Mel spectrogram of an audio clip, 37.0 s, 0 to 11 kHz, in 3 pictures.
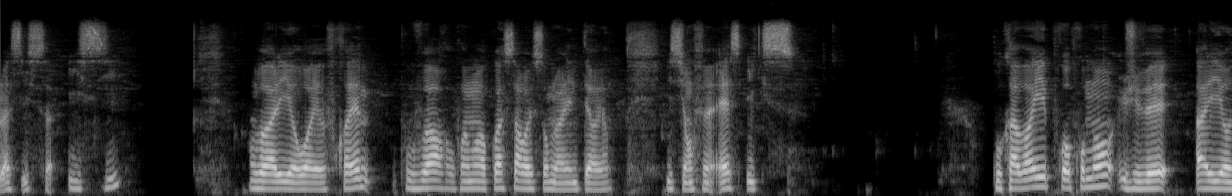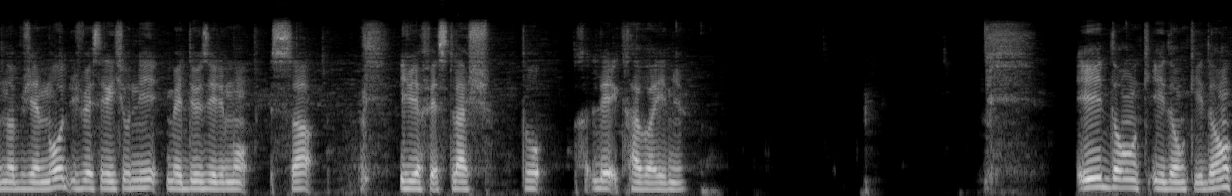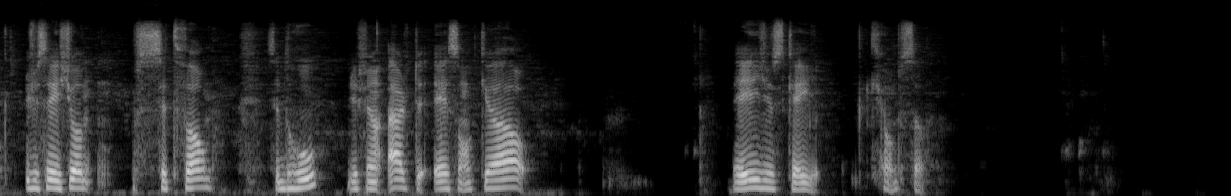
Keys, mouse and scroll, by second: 2.5 z, 2.8-3.6 scroll up 2, 3.6 click, 6.6 s, 8.6 z, 8.8-9.2 scroll down 2, 9.2-10.3 middle drag, 10.3-10.7 scroll down 4, 10.7 middle click, 11.3-11.7 scroll up 3, 11.7 Tab, 12.4-13.3 middle drag, 13.3 shift+right click, 14.9-16.4 middle drag, 16.4 KP_Divide, 17.6-18.1 scroll down 1, 18.1-19.3 middle drag, 19.3 KP_3, 20.6-22.0 middle drag, 22.0-22.6 scroll up 3, 23.4 right click, 24.4-25.3 middle drag, 25.3 Tab, 28.3 alt+s, 31.9 s, 35.5 scroll down 1, 35.7-36.9 middle drag.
